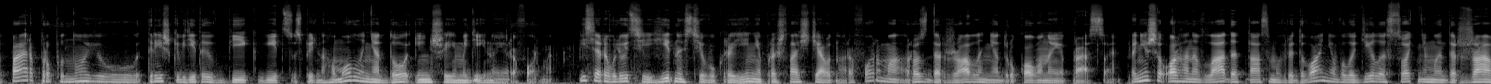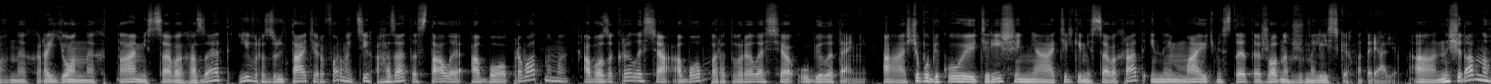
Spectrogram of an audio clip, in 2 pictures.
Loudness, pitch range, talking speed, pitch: -25 LUFS, 100-130 Hz, 135 wpm, 110 Hz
